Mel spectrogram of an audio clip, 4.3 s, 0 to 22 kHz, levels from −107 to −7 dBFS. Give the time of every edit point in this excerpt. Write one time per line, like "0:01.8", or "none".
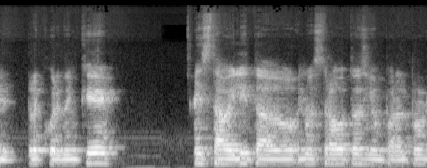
0:03.0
